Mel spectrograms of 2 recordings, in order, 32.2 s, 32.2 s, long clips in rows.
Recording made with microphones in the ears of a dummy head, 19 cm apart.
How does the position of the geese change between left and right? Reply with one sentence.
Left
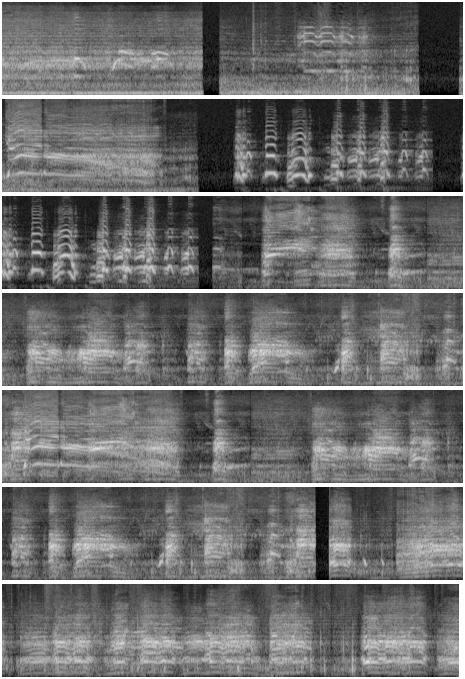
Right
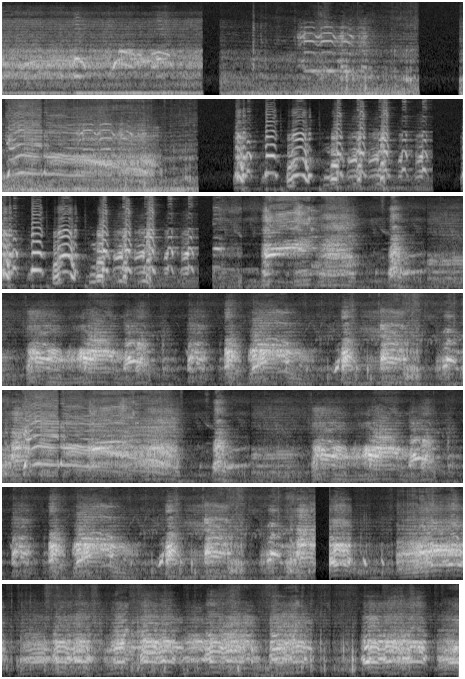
You can hear the geese move from left to right and back again.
